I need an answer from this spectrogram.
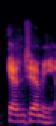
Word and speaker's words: Gangemi: your last name correctly Gangi okay I wasn't sure if it was with a hard C or G or soft G um so welcome I'm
